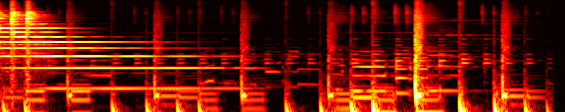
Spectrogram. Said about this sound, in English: Let's get this show started. Ring the bell.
